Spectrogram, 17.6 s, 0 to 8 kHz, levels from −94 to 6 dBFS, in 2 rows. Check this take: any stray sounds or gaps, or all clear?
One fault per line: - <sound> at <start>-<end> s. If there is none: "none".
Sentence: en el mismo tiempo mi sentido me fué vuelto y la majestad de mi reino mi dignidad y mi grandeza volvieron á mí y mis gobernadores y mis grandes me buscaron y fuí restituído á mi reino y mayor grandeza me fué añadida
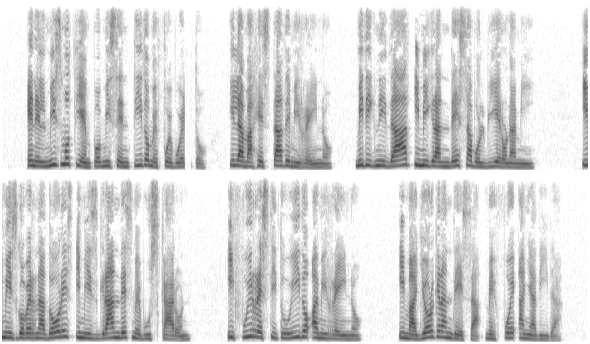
- dropout at 2.7-2.8 s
